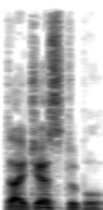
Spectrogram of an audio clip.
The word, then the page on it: digestible: anglais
